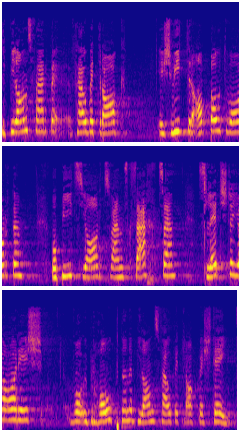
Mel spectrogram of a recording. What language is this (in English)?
Swiss German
